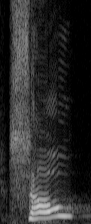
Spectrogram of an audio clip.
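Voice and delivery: sharp loud So? thrown at the crowd; loud challenge. Real, not acted. Preacher to grudge holders, a loud sharp challenge. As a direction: challenge them, loud and high.

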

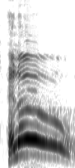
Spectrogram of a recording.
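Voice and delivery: loud, high drawn-out holler; calling into cave. Acted. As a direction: shout hello into a cave. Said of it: "standing at the mouth of the cave saying".

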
